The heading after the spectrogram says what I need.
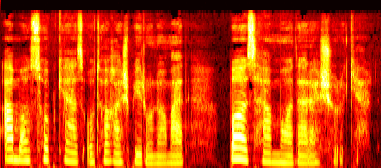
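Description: A woman narrating a story in a soft, half-whispered reading voice. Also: mid-range voice, no echo, studio quality.

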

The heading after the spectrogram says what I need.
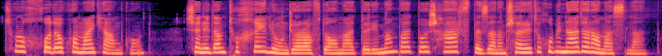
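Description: A woman's voice: a little high, steady tone, dark tone, no echo, studio quality, natural voice. An actress playing a distressed young woman who pleads and complains to her friend in a narrated radio drama. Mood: pleading. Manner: pleading, reproachful.

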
